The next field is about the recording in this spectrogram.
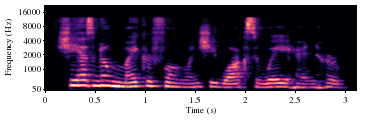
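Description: Against a quiet background, a woman with a Canadian accent talks at a fairly slow pace with ordinary pitch variation in a plain, everyday voice. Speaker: podcast host and journalist. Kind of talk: interview. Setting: video call.

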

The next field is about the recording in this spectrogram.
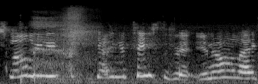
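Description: A woman talks at a fairly quick pace, with noticeable background noise behind her. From Netherlands. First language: Dutch. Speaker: hiker. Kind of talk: interview. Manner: hesitant, many fillers.

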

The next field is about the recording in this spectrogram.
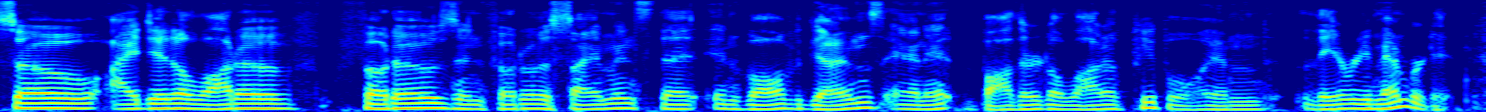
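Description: A man with an American accent and an ordinary speaking voice, medium pitch, fairly even intonation, moderate pace and hardly any pauses. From California, Bay Area. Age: 30s. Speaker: hunter safety educator. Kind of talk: casual interview.

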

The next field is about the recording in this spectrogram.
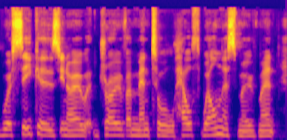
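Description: This woman has a fairly low voice and an Australian accent. The recording is very clean, with a silent background. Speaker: sex tech entrepreneur and podcaster. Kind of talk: interview.

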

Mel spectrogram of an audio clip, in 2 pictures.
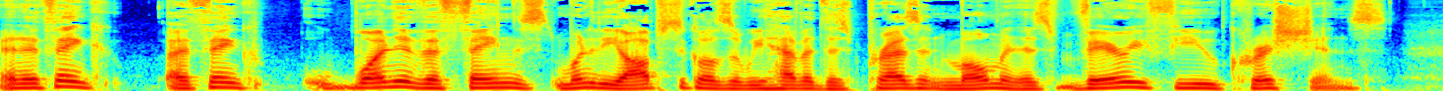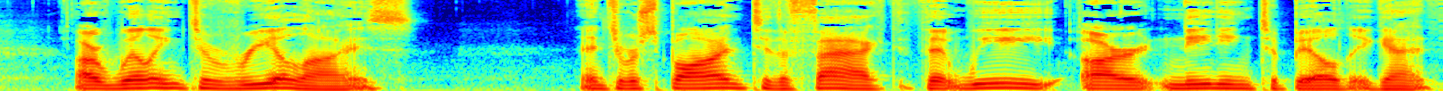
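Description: A man with an ordinary speaking voice and a Canadian accent talks at a fairly slow pace in a fairly high pitch with ordinary pitch variation, on a very clean recording with a silent background. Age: 30s. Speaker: pastor and podcast co-host. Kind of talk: casual chat.

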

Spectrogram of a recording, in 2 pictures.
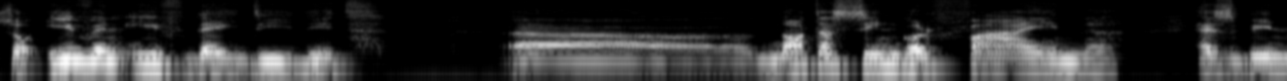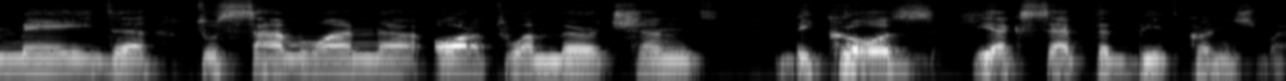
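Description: A man with an Italian accent and medium pitch speaks at a very slow pace, with lively intonation and big swings in loudness. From Italy. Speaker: activist and podcaster. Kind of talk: casual interview. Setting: remote call.

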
